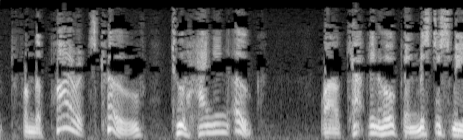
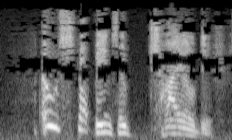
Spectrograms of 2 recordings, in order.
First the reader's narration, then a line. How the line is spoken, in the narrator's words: snapped Wendy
